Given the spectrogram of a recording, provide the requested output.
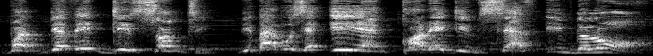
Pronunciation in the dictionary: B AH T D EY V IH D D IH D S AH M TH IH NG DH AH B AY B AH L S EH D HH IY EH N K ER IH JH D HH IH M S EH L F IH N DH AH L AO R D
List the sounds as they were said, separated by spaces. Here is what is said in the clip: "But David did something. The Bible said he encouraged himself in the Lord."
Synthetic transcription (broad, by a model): B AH T D EY V IH D D IH D S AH M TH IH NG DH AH B AY B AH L S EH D HH IY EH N K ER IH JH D HH IH M S EH L F IH N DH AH L AO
